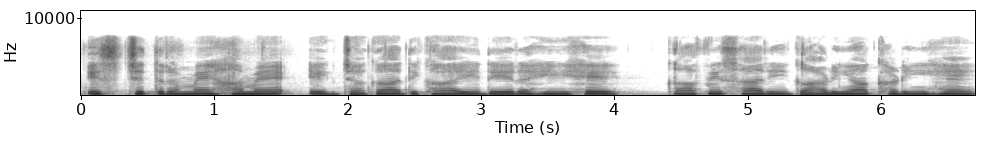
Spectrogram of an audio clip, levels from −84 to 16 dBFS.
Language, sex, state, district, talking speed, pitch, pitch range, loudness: Hindi, female, Madhya Pradesh, Bhopal, 135 wpm, 230 Hz, 220-240 Hz, -14 LUFS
